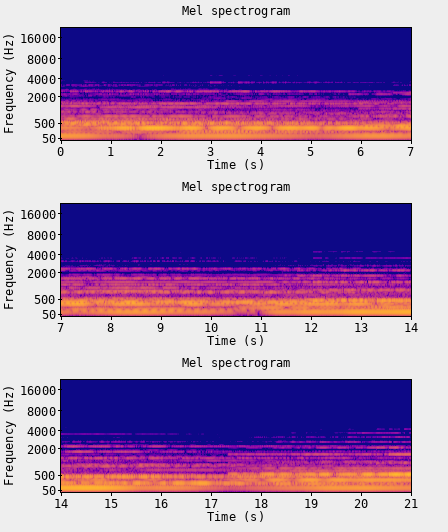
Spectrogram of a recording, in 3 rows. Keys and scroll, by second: 0.0 b, 9.7 z, 16.9 z, 17.2 z, 17.2 ctrl+alt+1, 18.4 b.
